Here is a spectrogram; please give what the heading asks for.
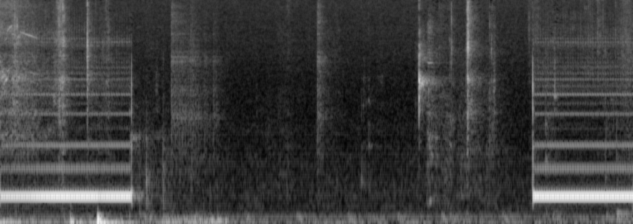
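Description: An outgoing phone call rings out: a loud, steady electronic ring tone sounds, stops, then returns after about four seconds of near silence, with a small click early on.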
